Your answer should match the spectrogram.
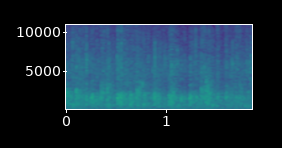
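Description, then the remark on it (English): Steady audience applause for full-time campus missionaries, a dense wash of many hands clapping at an even, fairly loud level with no voices standing out. “Can we just give a warm up applause to our campus missionaries?”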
